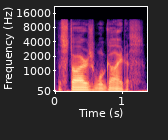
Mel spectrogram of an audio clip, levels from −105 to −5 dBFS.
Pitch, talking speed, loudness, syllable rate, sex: 90 Hz, 215 wpm, -15 LUFS, 5.0 syllables/s, male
